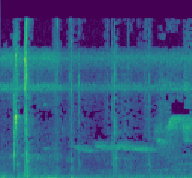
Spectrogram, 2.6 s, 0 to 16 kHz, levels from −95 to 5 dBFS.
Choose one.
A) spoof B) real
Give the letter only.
B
